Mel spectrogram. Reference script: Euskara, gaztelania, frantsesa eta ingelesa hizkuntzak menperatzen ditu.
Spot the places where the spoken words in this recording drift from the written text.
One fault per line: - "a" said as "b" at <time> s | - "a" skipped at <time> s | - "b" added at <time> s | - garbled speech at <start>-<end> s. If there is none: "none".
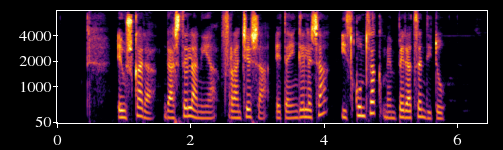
none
